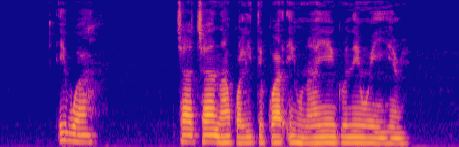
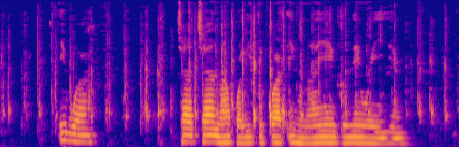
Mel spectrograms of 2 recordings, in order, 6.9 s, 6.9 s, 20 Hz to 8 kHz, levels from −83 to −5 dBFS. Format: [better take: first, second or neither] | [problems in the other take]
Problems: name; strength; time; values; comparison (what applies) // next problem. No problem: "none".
first | noise reduction (classical method log-MMSE)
